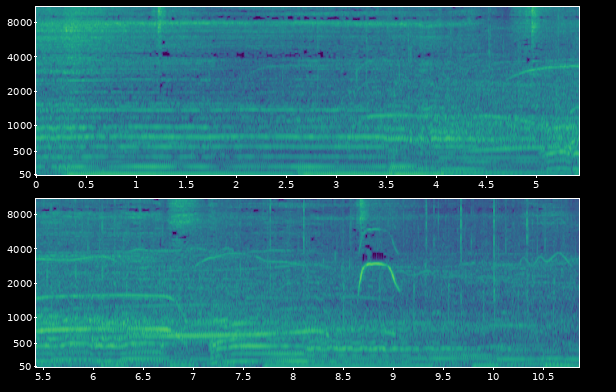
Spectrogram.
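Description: A rock band playing live through a concert sound system: an instrumental passage in which a lead melody line holds notes, slides up and wavers in pitch over steady bass and drums. A short high whistle sounds near the end.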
